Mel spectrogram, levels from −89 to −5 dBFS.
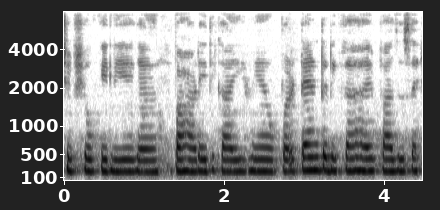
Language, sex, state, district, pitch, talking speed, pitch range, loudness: Hindi, female, Punjab, Fazilka, 215 Hz, 185 wpm, 210-225 Hz, -14 LUFS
